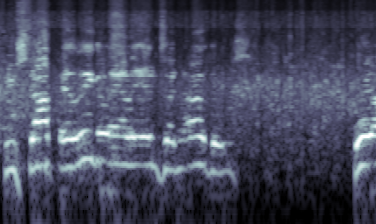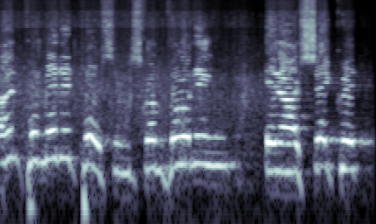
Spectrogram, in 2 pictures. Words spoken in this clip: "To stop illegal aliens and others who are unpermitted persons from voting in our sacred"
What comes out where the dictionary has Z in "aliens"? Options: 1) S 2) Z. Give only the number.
2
